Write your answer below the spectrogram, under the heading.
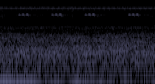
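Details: Cricket in a dark room at night: four evenly spaced, slightly drawn-out high chirps over about a second and a half, with a muffled low background hum.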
